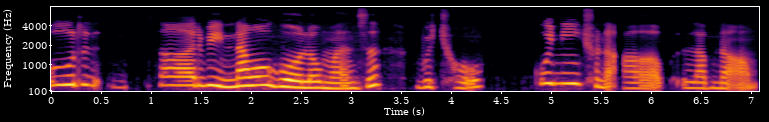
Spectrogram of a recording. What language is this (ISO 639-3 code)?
kas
